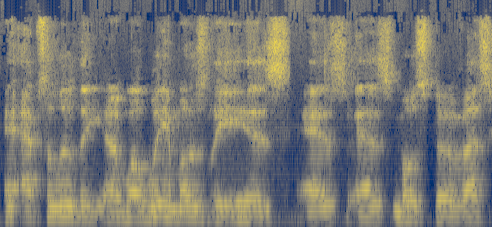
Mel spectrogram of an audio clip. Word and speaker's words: Mosley: Your lead characters, William, is it Mosley? Is that how you say it? – Correct.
